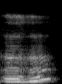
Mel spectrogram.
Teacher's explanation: it goes up shows you're interested really that shows surprise or you're happy so yeah Rising intonation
